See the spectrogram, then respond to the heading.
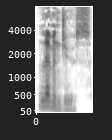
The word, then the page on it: lemon juice: British English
